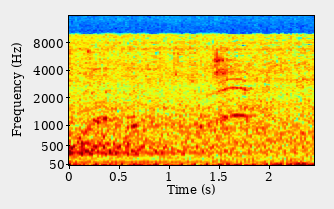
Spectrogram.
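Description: A quiet pause in amplified speech: a faint steady hum and background noise through the public-address system, with a few very faint, brief wavering sounds.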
